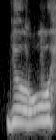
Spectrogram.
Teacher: रा इधर हावी हैवी पढ़ा जाएगा, मोटा रा पे पेश है ना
